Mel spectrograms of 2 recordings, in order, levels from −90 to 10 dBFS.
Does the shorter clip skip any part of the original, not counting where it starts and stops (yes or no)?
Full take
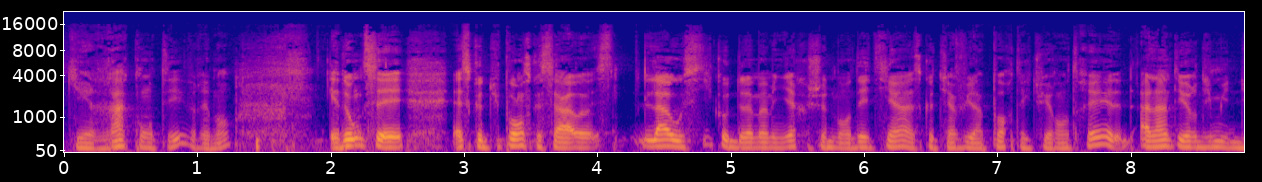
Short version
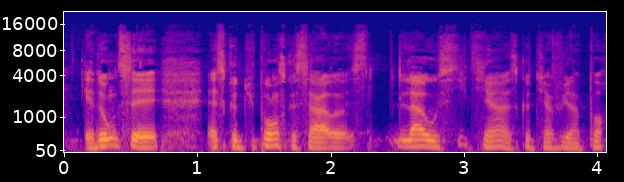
yes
